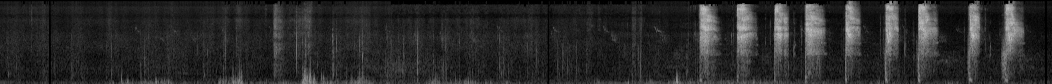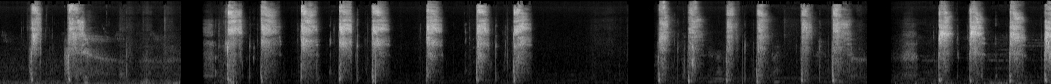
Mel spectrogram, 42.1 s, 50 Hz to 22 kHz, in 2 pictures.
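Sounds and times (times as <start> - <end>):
man sneezing: 14.0 - 18.8, 19.4 - 20.5, 21.6 - 23.0, 25.2 - 28.9, 29.6 - 31.7, 34.2 - 38.2, 39.8 - 42.0.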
